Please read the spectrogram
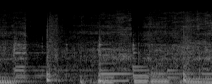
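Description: A utility knife blade scraping as it is drawn through leather along a steel ruler, heard under background music.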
